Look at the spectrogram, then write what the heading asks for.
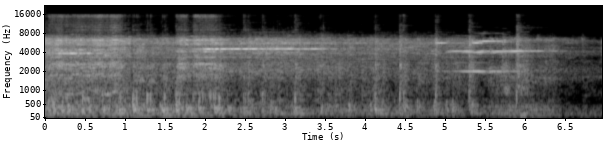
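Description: Short grain hopper freight train rolling past, its wheels clicking over the rail joints with thin, high wheel squeals, heard from inside a car. The sound fades near the end as the train moves off.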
